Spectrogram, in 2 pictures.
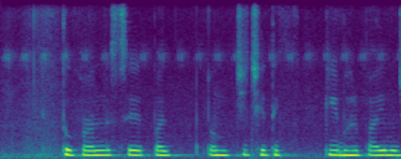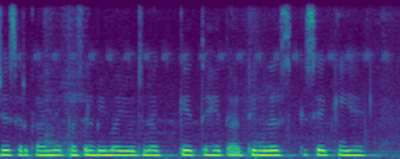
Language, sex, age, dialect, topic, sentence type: Hindi, female, 25-30, Marwari Dhudhari, agriculture, statement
